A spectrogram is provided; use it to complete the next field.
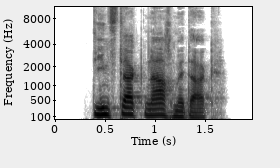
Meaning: Tuesday afternoon
- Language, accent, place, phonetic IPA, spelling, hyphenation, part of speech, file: German, Germany, Berlin, [ˈdiːnstaːkˌnaːχmɪtaːk], Dienstagnachmittag, Diens‧tag‧nach‧mit‧tag, noun, De-Dienstagnachmittag.ogg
